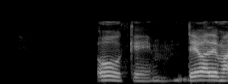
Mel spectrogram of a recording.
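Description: A woman speaks over an online call.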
